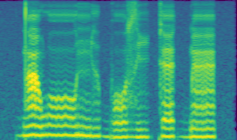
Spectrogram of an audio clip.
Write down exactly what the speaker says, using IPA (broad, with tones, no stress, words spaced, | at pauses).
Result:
dã˦woː˦ɲɨ˧ bo˨zi˨ kɛ˦ɡ͡bɛ̃˦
